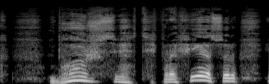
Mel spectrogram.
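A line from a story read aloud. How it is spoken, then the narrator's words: Frightened exclamation. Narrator (Russian): испуганно воскликнула она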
